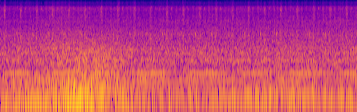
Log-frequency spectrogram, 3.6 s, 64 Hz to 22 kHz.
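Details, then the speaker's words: 1995 Acura Integra four-cylinder petrol engine with rough idle: uneven stumbling pulses; pulling cylinder 3 plug wire changes nothing, so cylinder 3 is misfiring; suspected plug, distributor cap or rotor. "so we know there's something wrong with engine number three"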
